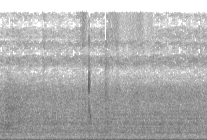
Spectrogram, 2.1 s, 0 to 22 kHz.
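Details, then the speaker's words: 2000 Ford Excursion Limited 7.3L Powerstroke diesel 2WD, 192k miles, stock, warm (not a cold start, driven about 10 miles), recorded inside the cab: fires right up, deep steady rumble with no misses or knocks; normal idle. "You guys, fires right up. All the lights go away once it's been running, you know."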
